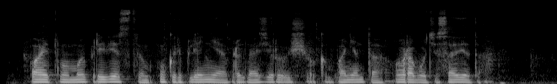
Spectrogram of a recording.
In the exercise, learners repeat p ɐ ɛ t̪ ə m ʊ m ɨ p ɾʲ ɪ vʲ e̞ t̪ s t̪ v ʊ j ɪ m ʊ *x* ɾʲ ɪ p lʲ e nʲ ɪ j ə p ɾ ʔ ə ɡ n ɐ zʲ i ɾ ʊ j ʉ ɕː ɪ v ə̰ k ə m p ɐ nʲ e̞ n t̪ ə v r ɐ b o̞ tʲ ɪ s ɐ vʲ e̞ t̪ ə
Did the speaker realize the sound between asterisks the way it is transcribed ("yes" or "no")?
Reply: no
